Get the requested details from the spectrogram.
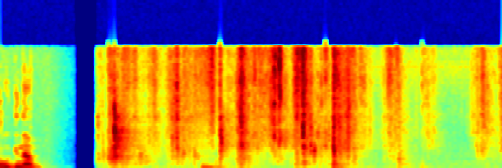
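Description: Paper sheets rustle and flap as they are leafed through.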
